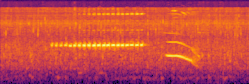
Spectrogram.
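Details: Female common iora calling, used as a lure to draw in other ioras: a fast buzzy trill held level for about a second, then a short clear whistle sliding steeply downward.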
